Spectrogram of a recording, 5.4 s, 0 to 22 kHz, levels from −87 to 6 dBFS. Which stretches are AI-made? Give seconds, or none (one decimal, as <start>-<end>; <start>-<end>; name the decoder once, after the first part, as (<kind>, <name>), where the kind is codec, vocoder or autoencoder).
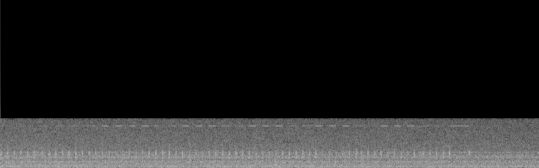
none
